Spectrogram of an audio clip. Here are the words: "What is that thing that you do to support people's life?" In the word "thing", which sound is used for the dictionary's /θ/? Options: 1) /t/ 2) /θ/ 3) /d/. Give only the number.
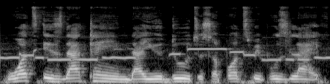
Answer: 1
